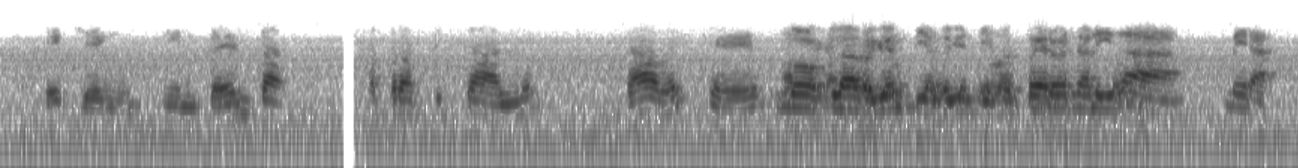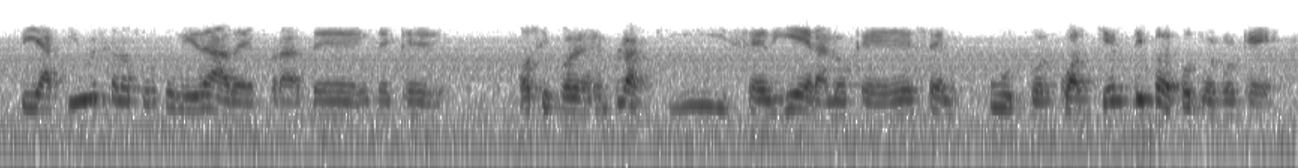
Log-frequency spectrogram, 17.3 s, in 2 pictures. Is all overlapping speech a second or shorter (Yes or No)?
No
